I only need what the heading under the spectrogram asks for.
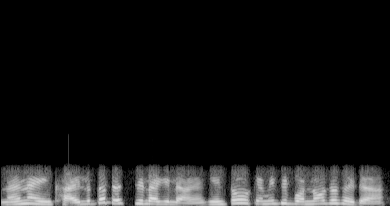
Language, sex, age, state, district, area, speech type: Odia, female, 60+, Odisha, Angul, rural, conversation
